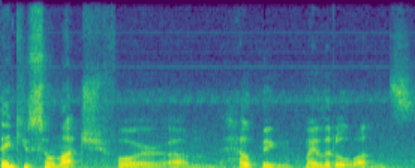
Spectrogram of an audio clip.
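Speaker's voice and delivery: very gentle, very airy, soft dragon voice. Voicing a dragon that turns to the listener, gentle, airy dragon voice. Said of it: "in a very gentle, very airy voice".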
